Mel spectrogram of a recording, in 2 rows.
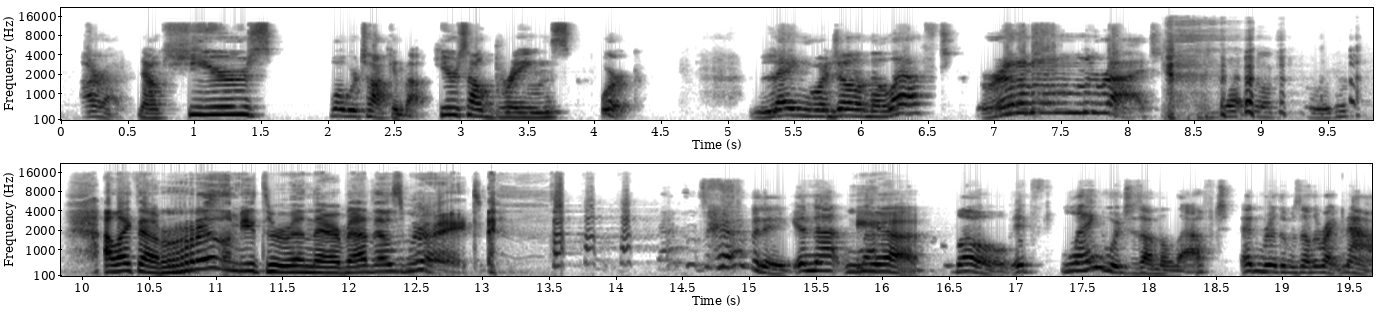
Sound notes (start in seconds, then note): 8.3 laughs; 13.5 laughs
